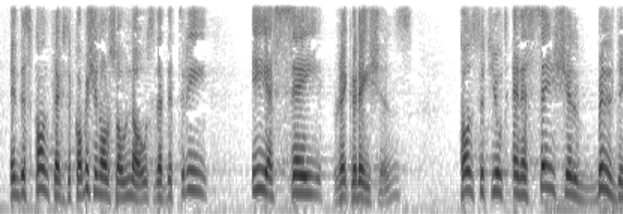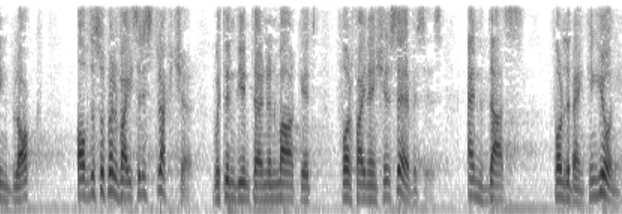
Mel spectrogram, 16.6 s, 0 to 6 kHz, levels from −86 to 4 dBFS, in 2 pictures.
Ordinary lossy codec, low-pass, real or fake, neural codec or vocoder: none; 5.4 kHz; real; none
